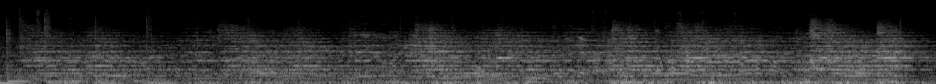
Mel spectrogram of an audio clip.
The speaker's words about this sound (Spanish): Este era el sonido de las campanas de la Catedral de Ciudad Real anunciando ayer sábado la sucesión apostólica con la toma de posesión de don Abilio Martínez Barea como nuevo obispo de nuestra diócesis.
